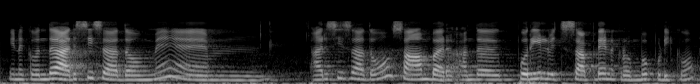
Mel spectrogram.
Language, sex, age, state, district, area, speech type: Tamil, female, 45-60, Tamil Nadu, Erode, rural, spontaneous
